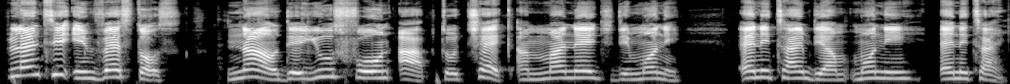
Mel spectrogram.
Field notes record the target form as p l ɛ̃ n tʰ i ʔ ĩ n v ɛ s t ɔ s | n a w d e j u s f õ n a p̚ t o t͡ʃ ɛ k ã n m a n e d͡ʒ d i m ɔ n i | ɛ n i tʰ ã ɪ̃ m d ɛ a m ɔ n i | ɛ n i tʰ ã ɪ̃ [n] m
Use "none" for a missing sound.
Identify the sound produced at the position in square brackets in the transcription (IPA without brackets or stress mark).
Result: none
